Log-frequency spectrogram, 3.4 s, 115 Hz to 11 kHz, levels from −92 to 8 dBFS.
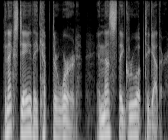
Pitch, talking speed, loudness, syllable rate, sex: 110 Hz, 230 wpm, -19 LUFS, 5.2 syllables/s, male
